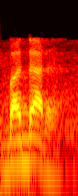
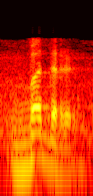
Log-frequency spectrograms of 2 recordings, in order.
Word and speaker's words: بدر: کچھ لوگ اس نام کو کہتے ہیں بدر، تو بدر جو ہے وہ درست نہیں ہے، درست تلفظ ہے اس کا بدر.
